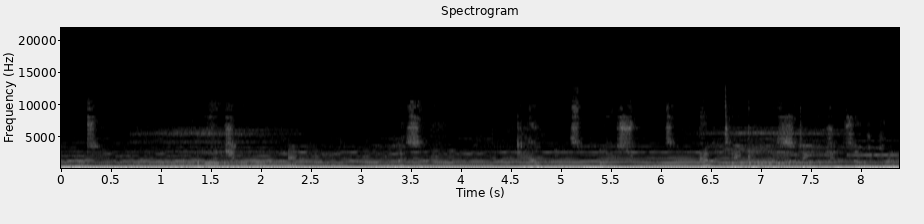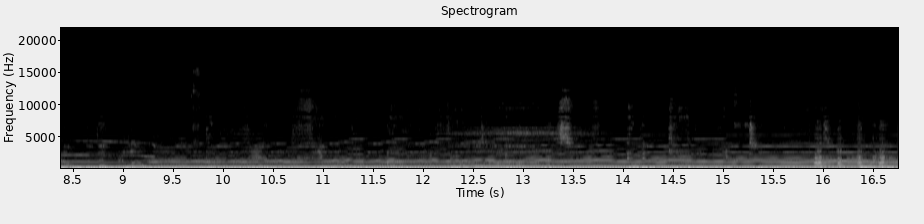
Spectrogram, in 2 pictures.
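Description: Sustained organ-like synthesizer chords over a steady low drone, played through loudspeakers by a marching band's front ensemble. Scattered short high strikes sound over the held chords.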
